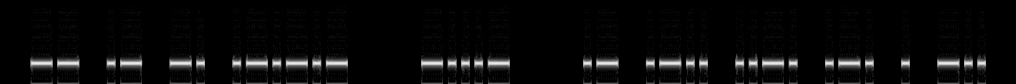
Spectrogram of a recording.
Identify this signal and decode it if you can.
Morse code, heard as a keyed tone, about 18 wpm, spaced as for 15 wpm, 1000 Hz. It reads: MAN. <BT> ALFRED
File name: qotdfiles / 15wpm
